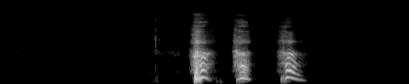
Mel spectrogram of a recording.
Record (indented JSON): {
  "exhalation_length": "4.1 s",
  "exhalation_amplitude": 32767,
  "exhalation_signal_mean_std_ratio": 0.24,
  "survey_phase": "beta (2021-08-13 to 2022-03-07)",
  "age": "45-64",
  "gender": "Female",
  "wearing_mask": "No",
  "symptom_cough_any": true,
  "symptom_runny_or_blocked_nose": true,
  "symptom_fatigue": true,
  "smoker_status": "Never smoked",
  "respiratory_condition_asthma": false,
  "respiratory_condition_other": false,
  "recruitment_source": "Test and Trace",
  "submission_delay": "2 days",
  "covid_test_result": "Positive",
  "covid_test_method": "LFT"
}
